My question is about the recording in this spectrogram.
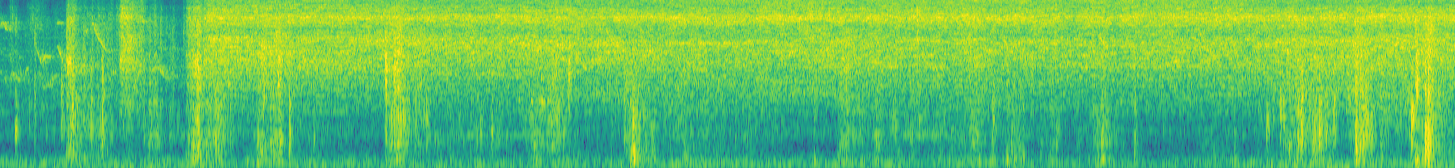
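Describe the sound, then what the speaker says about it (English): Krylon rust-preventing black primer sprayed from an aerosol can onto an excavator ripper attachment, a sustained close hiss broken by a few short pauses and clicks. "this stuff, the rust preventing black primer from Krylon, it sprays clear and then it turns black"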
